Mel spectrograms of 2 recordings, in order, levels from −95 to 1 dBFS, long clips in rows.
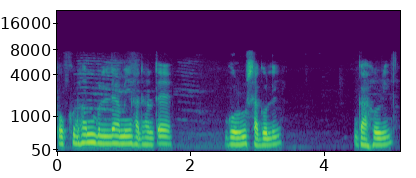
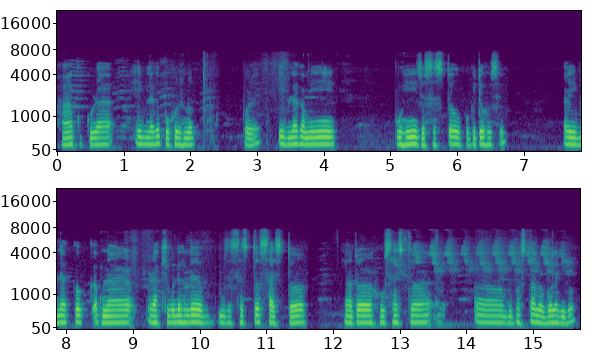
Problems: background sounds at intervals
